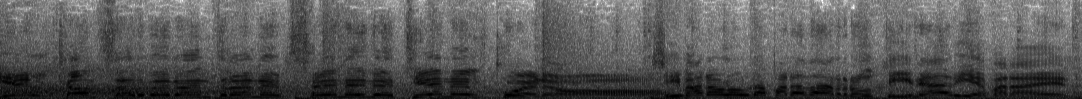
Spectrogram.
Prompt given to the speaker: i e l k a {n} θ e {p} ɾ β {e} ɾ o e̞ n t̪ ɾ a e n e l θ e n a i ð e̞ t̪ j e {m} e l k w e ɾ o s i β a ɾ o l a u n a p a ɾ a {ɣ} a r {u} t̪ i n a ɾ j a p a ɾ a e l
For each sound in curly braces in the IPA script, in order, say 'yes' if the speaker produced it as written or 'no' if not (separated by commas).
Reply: yes, no, yes, no, no, yes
